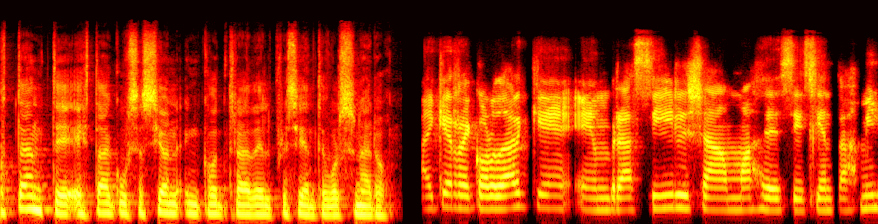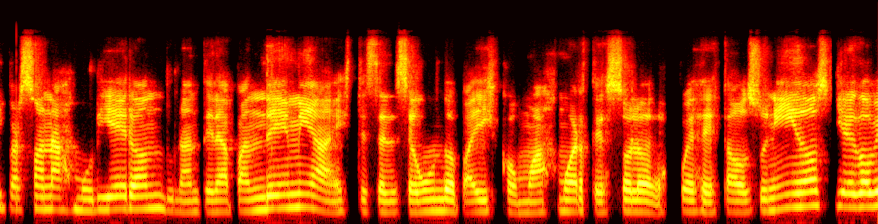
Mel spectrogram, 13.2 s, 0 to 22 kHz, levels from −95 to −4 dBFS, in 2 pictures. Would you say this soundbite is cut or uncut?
uncut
